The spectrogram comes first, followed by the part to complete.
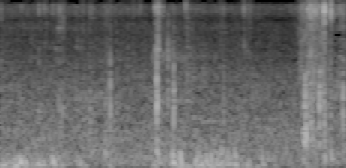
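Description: Wind buffeting the microphone in low, uneven rumbles, with a few faint clicks about a second in.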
